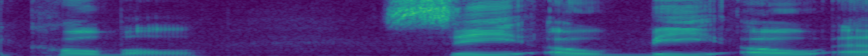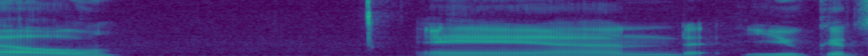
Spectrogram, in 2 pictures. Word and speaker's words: COBOL: grandes yep next is kobol i think you would just say cobol c-o-b-o-l and you could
